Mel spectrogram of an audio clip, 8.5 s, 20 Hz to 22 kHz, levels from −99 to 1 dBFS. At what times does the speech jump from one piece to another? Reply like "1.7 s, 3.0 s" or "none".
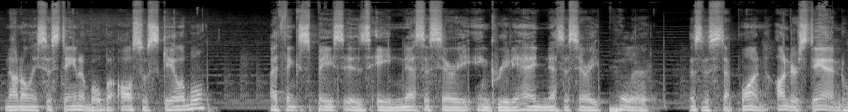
6.9 s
